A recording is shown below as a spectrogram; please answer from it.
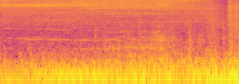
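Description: Intro sound effect for a logo reveal: a loud, steady hissing rush over a deep rumble.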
